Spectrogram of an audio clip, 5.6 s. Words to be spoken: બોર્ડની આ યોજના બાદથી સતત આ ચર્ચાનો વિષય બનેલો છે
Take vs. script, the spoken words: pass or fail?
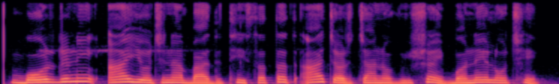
pass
